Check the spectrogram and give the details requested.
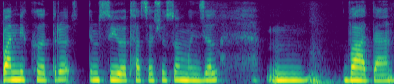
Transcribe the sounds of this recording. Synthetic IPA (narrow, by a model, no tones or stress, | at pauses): pɐnːikʰət̪ɾət̪imʲsujot̪ʰasɐʃusomɨnzɐl | ʋaːt̪aːn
